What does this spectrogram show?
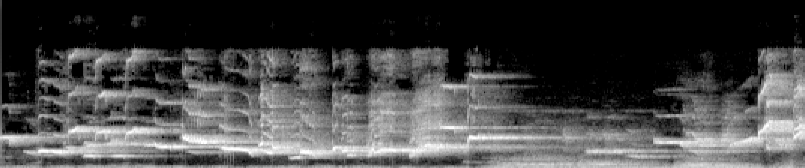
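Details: Shama in over-breeding condition sings ngeplong, a plain loud delivery: bright descending and rising whistled notes, then a lower warbled stretch with faint low background noise.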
